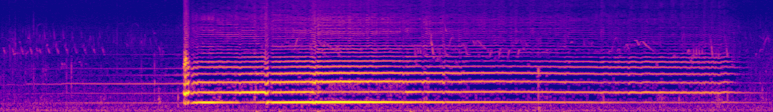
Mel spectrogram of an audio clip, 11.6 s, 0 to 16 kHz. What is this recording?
mono recording of a bee-fly. Sennheiser ME62 into iRiver H120 / grabacion de un bombílido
